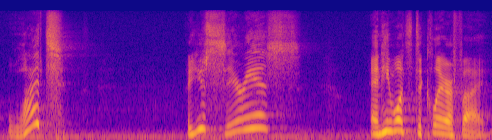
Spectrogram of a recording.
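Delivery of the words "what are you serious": soft, rising disbelief; slow, high, hushed double-check; incredulous. Acted. Acts David's disbelief at reward.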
